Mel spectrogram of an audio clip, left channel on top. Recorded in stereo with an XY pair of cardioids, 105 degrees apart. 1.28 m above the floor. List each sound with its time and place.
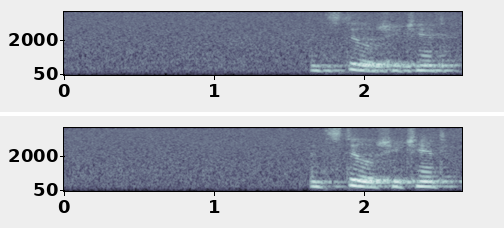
1.6 s a woman speaking: 35° right, 3.5 m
